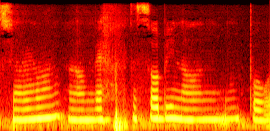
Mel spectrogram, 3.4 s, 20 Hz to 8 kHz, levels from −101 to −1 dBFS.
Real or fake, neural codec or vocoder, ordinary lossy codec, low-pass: fake; codec, 24 kHz, 0.9 kbps, WavTokenizer, medium speech release version 1; none; 7.2 kHz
